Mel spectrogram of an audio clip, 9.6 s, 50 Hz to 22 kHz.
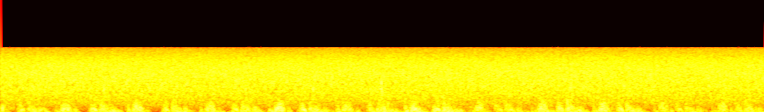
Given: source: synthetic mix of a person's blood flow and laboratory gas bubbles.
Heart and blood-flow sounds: Doppler ultrasound of blood flow; precordium
0.00-0.18 s: bubbles
From the record:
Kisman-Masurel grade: 111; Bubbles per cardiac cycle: 1 to 2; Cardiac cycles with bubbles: 1 to 10%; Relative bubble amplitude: barely perceptible (0.100 to 0.250); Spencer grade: 1 (occasional bubble signal discernible with the cardiac motion signal, with majority of cardiac periods free of bubbles); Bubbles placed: anywhere in the cardiac cycle

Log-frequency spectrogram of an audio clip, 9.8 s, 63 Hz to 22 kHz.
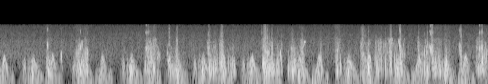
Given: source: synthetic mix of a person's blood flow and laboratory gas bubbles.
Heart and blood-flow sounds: Doppler ultrasound of blood flow; precordium
0.89-1.05 s: bubbles
1.18-1.25 s: bubbles
1.47-1.78 s: bubbles
2.87-3.20 s: bubbles
3.32-3.62 s: bubbles
4.12-4.75 s: bubbles
5.20-5.64 s: bubbles
5.74-6.12 s: bubbles
6.38-6.46 s: bubbles
6.68-6.84 s: bubbles
7.18-7.42 s: bubbles
7.46-8.11 s: bubbles
8.34-8.84 s: bubbles
8.86-8.99 s: bubbles
9.16-9.27 s: bubbles
9.50-9.77 s: bubbles
From the record:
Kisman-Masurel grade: 233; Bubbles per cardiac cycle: several, 3 to 8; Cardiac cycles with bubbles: 50 to 99%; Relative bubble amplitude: loud (0.450 to 0.775); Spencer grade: 3 (all of the cardiac periods contain showers or single bubble signals, but not dominating or overriding the cardiac motion signals); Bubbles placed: anywhere in the cardiac cycle

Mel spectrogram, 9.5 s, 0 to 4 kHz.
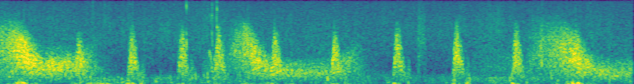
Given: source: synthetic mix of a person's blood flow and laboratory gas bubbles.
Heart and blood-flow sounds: Doppler ultrasound of blood flow; subclavian vein
0.04-0.37 s: bubbles
2.82-3.44 s: bubbles
7.97-8.41 s: bubbles
8.58-8.67 s: bubbles
From the record:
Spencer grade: 2 (many but less than half of the cardiac periods contain bubble signals, singularly or in groups); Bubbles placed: anywhere in the cardiac cycle

